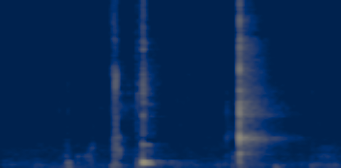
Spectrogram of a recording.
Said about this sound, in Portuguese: Bom, pessoal, jornada do cliente é o seguinte, deixa eu só beber uma água aqui.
